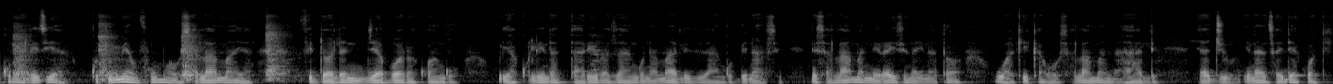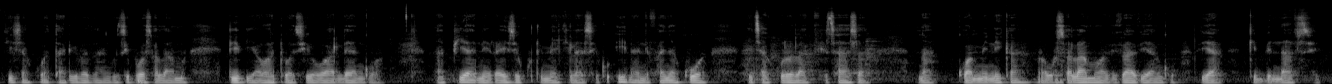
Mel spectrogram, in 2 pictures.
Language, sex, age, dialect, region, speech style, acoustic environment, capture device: Swahili, male, 18-24, Kenya - Nairobi Sheng-influenced, Kenya, focused, nature; silence, mobile / Linux / Chrome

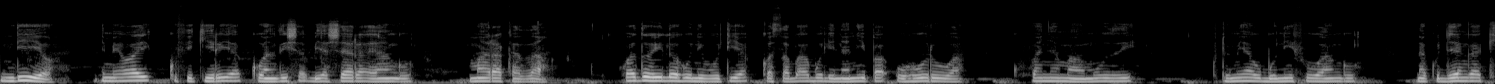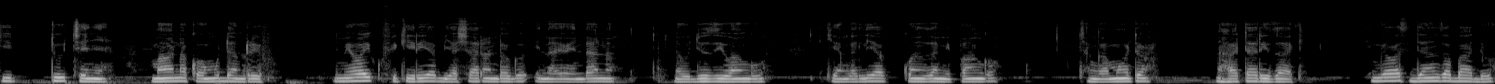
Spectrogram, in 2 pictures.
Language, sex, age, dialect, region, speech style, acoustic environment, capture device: Swahili, male, 18-24, Kenya - Nairobi Sheng-influenced, Kenya, happy, silence, mobile / Linux / Chrome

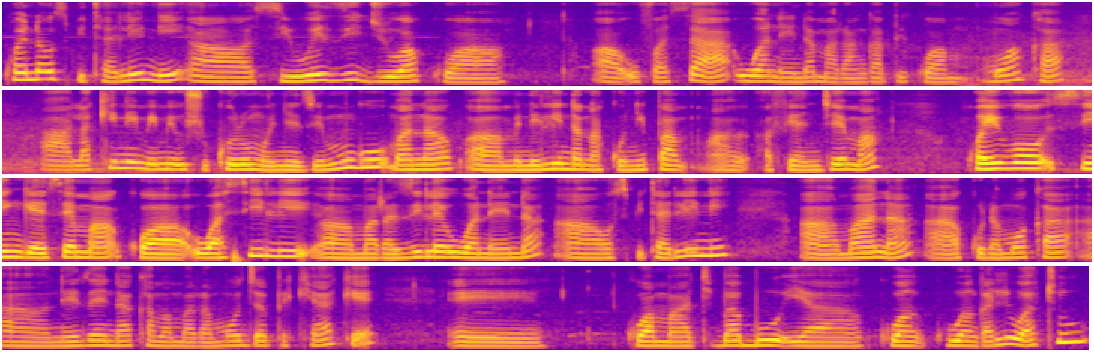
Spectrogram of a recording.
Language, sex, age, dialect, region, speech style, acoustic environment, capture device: Swahili, female, 45-54, Kenya - Nairobi Sheng-influenced, Kenya, happy; relaxed, people talking, mobile / Linux / Chrome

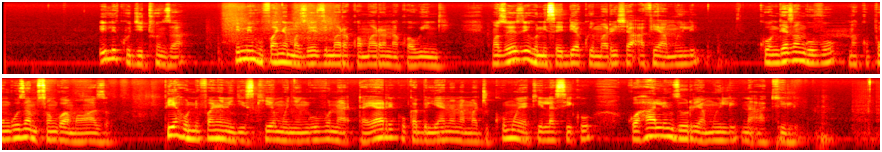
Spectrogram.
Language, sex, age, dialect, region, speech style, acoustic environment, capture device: Swahili, male, 18-24, Kenya - Nairobi Sheng-influenced, Kenya, relaxed; focused, nature; silence, desktop / Windows / Chrome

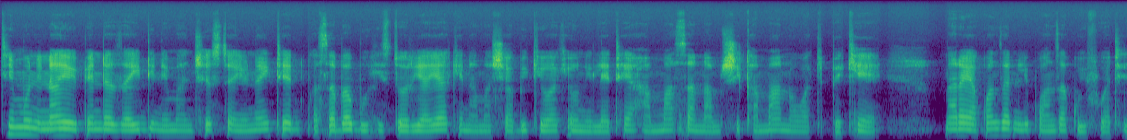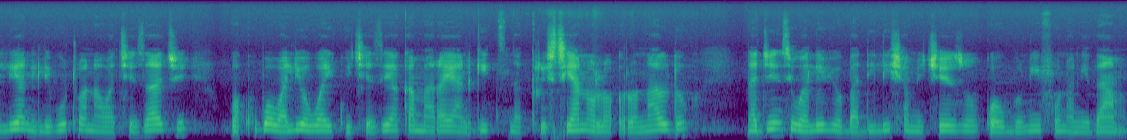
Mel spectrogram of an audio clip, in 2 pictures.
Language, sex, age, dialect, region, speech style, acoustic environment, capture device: Swahili, female, 18-24, Kenya - Nairobi Sheng-influenced, Kenya, happy; focused, silence, mobile / Linux / Chrome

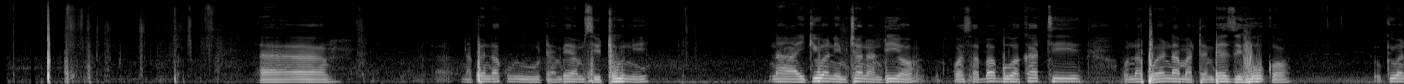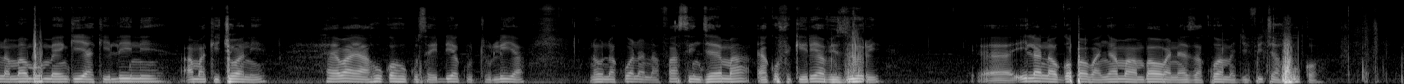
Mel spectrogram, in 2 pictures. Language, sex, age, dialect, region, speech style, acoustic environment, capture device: Swahili, male, 25-34, Kenya - Nairobi Sheng-influenced, Kenya, relaxed, appliances, mobile / Linux / Chrome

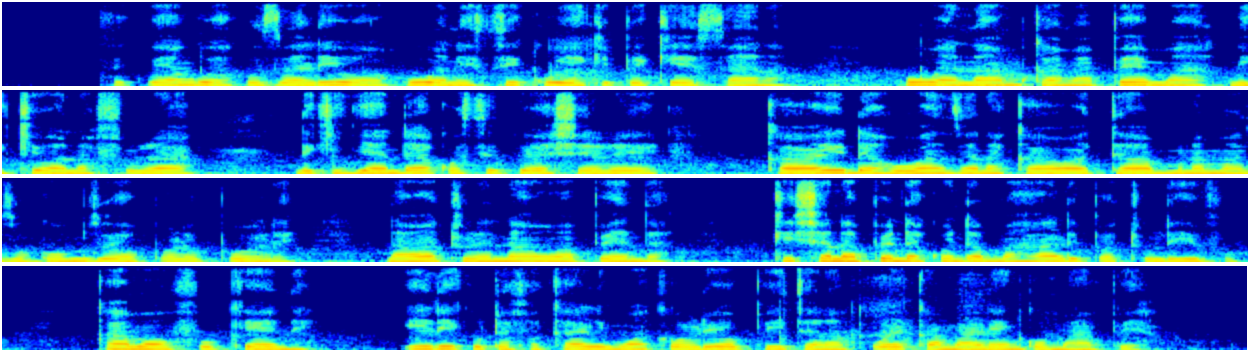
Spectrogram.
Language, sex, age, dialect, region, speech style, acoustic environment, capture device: Swahili, female, 18-24, Tanzania - Dar es Salaam, Tanzania, tired; relaxed, appliances, desktop / Windows / Chrome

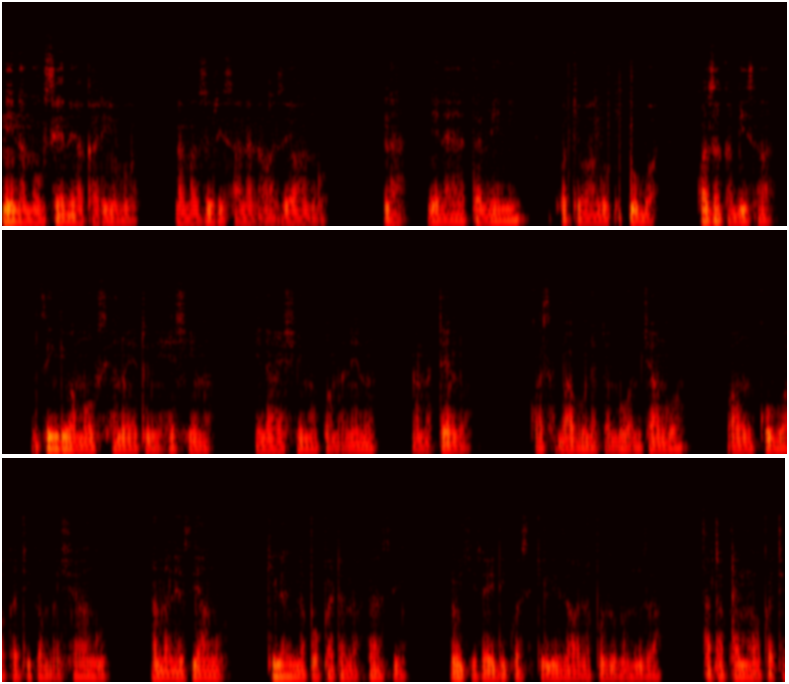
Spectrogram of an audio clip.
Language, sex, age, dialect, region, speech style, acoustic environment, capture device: Swahili, male, 18-24, Kenya - Nairobi Sheng-influenced, Kenya, tired, silence, mobile / Linux / Chrome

